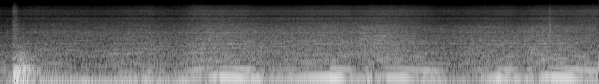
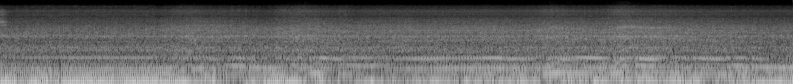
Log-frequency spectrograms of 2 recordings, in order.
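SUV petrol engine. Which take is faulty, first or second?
second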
